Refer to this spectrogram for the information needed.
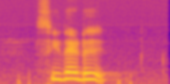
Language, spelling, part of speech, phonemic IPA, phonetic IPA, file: Tamil, சிதடு, noun, /tʃɪd̪ɐɖɯ/, [sɪd̪ɐɖɯ], Ta-சிதடு.ogg
- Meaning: 1. blindness 2. ignorance, folly 3. emptiness, hollowness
